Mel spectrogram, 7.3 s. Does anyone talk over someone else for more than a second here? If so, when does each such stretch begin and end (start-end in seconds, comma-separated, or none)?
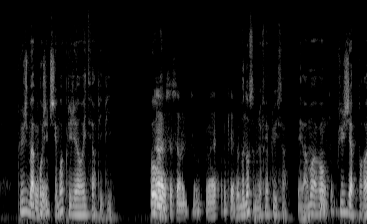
none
